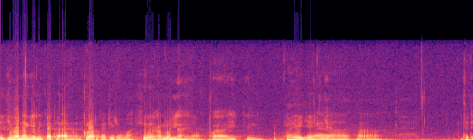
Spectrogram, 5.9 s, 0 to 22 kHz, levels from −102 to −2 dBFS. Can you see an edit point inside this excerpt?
no; 0 cuts

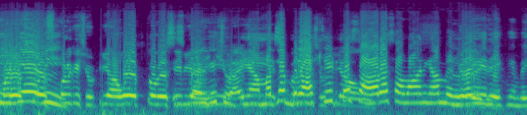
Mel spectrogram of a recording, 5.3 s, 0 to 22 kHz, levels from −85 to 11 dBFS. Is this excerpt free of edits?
yes; 0 cuts

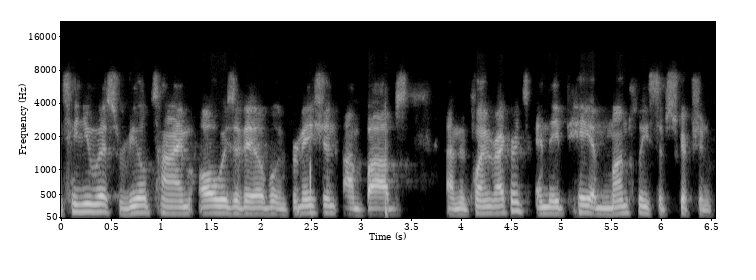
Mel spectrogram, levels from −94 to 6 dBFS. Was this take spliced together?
no; 0 cuts

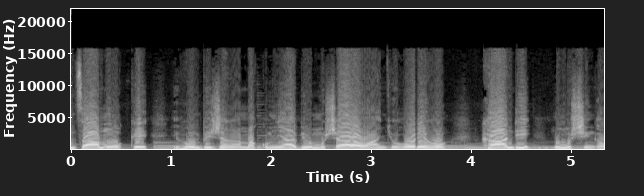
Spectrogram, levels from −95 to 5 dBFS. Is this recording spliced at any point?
no; 0 cuts

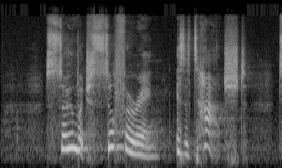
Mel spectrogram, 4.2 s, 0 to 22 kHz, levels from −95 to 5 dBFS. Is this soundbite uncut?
yes; 0 cuts

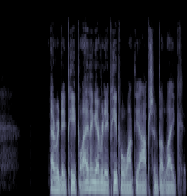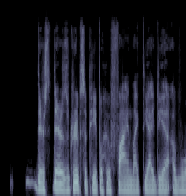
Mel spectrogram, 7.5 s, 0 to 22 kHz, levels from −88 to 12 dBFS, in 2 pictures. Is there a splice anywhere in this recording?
no; 0 cuts

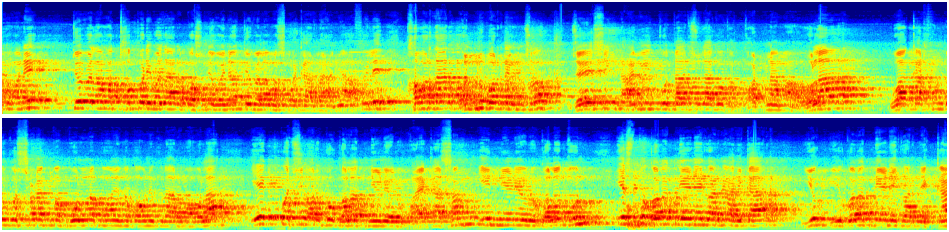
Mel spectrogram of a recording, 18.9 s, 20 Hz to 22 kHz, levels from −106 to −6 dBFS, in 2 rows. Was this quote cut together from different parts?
yes; 1 cut; at 5.6 s

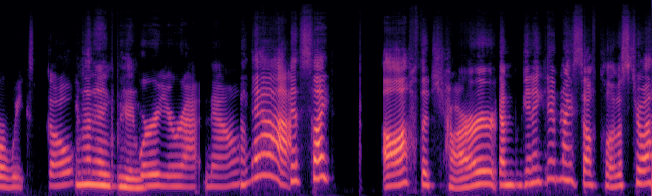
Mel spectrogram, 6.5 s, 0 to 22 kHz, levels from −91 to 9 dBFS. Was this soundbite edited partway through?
no; 0 cuts

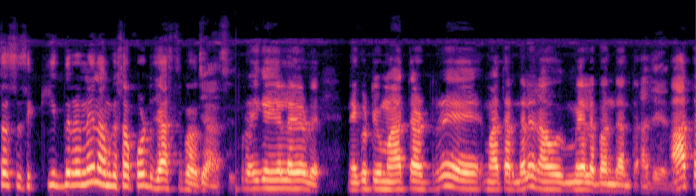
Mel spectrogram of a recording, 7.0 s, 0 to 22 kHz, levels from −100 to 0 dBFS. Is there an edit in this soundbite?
yes; 1 cut; at 2.3 s

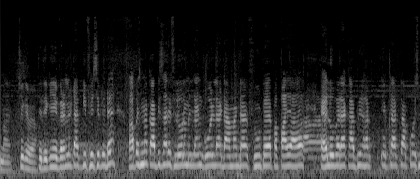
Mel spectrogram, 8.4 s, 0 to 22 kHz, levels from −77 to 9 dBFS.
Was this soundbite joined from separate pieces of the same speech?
no; 0 cuts

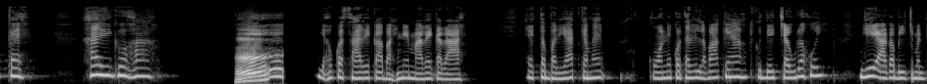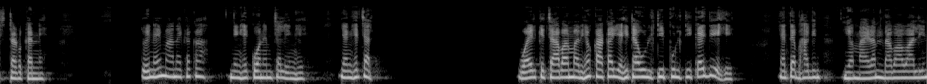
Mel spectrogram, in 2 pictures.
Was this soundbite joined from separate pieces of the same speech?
no; 0 cuts

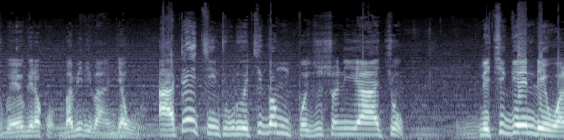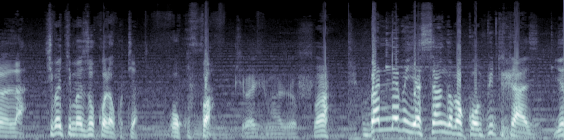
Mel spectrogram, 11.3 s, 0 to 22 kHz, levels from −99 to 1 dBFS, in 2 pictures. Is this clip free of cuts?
no; 1 cut; at 9.1 s

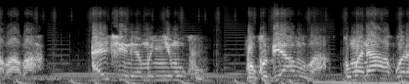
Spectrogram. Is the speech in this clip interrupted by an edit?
no; 0 cuts

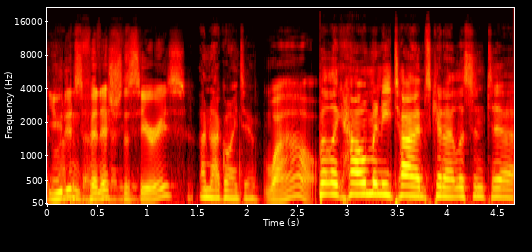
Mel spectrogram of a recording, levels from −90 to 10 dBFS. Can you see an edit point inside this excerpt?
yes; 1 cut; at 2.7 s

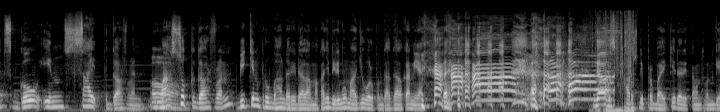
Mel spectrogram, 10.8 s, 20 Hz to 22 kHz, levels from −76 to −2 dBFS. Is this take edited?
yes; 3 cuts; at 2.1 s, 3.5 s, 9.2 s

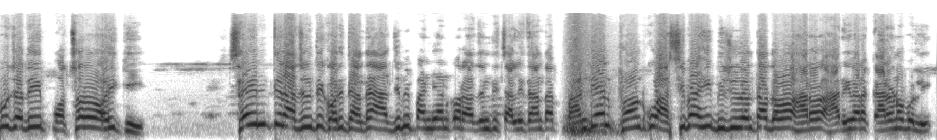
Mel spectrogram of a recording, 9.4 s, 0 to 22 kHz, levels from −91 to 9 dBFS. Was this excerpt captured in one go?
no; 1 cut; at 5.6 s

